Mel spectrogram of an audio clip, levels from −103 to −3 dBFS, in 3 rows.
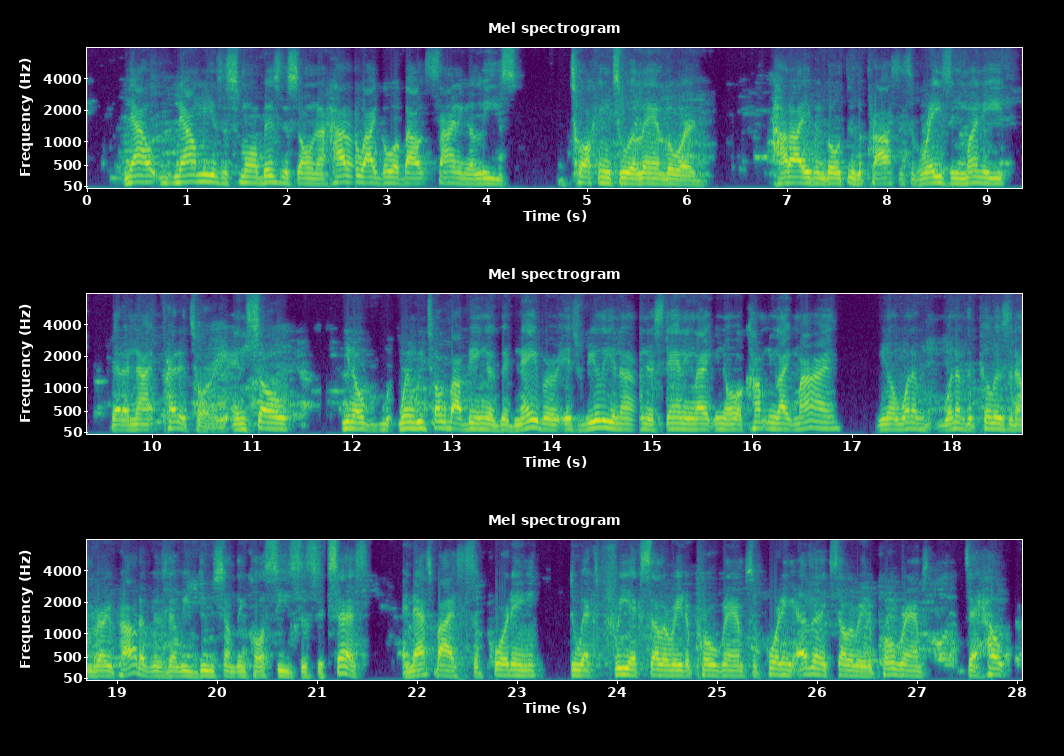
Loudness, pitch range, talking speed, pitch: -18 LUFS, 110-125 Hz, 200 wpm, 115 Hz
